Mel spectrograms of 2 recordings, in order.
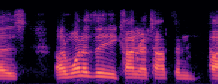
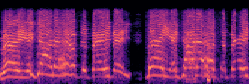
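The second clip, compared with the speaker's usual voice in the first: mock, repeated, very high-pitched screeching cry. Retelling a wrestling show where someone screams over and over: imitating someone screeching.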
